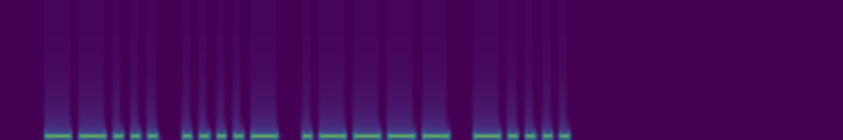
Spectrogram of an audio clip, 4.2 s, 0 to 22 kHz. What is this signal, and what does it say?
Morse code, heard as a keyed tone, about 28 wpm, 700 Hz. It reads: 7416
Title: Numbers - 4-Digit 28wpm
